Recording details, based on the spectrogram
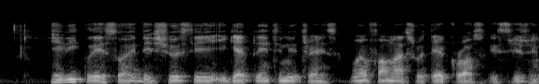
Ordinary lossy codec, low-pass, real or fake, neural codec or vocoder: none; 7.2 kHz; fake; codec, 16 kHz, 4 kbps, FunCodec, trained on LibriTTS, 50 frames a second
